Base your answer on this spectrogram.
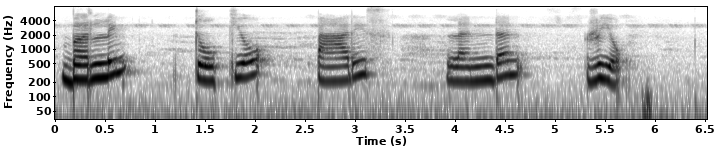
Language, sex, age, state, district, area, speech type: Malayalam, female, 18-30, Kerala, Alappuzha, rural, spontaneous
